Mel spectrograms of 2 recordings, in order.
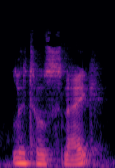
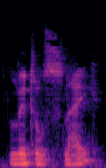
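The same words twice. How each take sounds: The two takes are said the same way.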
